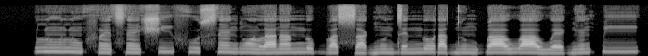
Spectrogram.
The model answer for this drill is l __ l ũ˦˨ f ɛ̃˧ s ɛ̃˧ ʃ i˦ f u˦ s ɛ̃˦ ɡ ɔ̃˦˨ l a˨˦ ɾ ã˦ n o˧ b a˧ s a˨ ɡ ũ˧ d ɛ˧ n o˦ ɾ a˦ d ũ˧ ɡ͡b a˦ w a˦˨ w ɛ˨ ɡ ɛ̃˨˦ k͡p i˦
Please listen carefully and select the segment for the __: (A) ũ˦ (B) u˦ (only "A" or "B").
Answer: A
